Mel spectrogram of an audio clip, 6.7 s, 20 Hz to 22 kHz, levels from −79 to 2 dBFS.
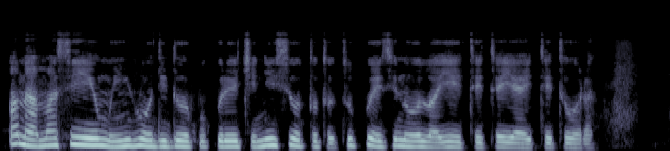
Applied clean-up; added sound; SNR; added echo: none; none; none; none.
